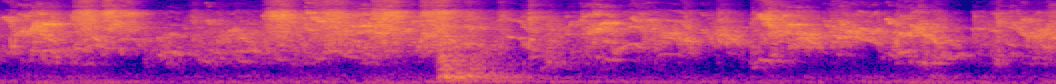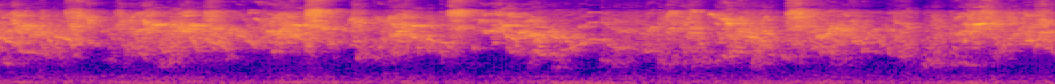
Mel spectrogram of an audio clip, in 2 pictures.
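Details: Budgerigars warble happily in a continuous, chirpy chatter of squeaks and raspy notes, with a single soft thump heard early on amid the birds.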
